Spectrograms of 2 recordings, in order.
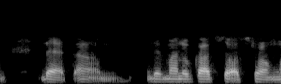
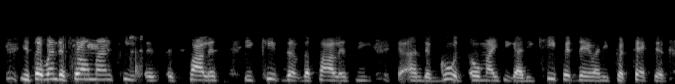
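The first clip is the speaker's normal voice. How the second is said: impassioned prayer, punching out the key phrases; forceful prayer; 4 semitones higher than usual. Real, not acted. Pastor prays against the strong man, forceful fervent prayer. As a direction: pray with aggression, building in intensity.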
